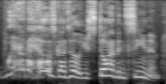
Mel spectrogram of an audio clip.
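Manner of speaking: high-pitched impatient complaint; mock exasperation. Viewer still waiting for Godzilla, mock exasperation. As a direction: demand it, pitched well up.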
